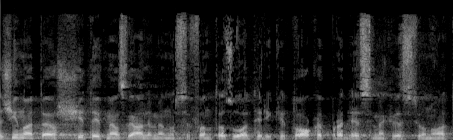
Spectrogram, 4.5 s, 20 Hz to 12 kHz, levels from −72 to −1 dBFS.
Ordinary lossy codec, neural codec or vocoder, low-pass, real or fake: AAC, 32 kbps; none; 10.8 kHz; real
